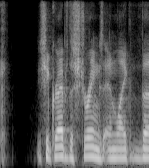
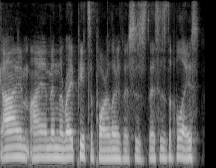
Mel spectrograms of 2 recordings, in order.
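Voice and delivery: usual speaking voice

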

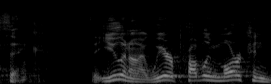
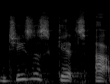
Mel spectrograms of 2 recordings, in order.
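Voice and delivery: ordinary talk

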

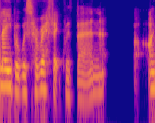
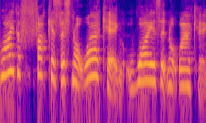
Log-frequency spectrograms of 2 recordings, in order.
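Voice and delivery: mock shrill, high, pitched-up scream; 8 semitones higher than usual. Retelling screaming at the midwife during labour: imitating her own screaming. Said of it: "I was screaming at the midwife".

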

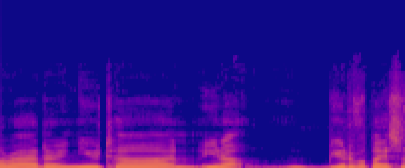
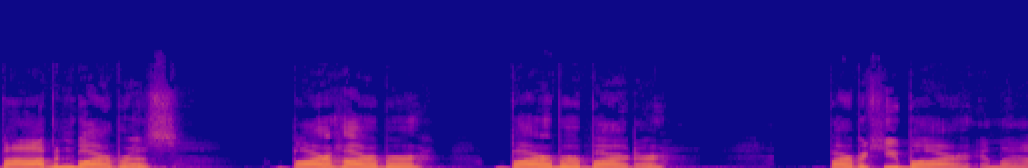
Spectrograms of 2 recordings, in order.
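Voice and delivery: slow, careful, deliberate word-by-word delivery. Repeating a fake page name, saying it slower so listeners understand. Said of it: "I'll say it slower so we can understand what it says".

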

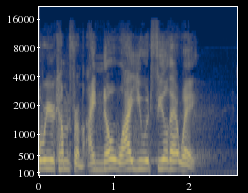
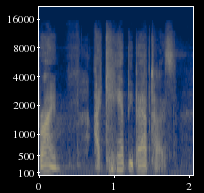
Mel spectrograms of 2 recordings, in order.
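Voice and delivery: put-on breathy near-whisper through crying; 7 semitones lower, 12 dB quieter than usual. Speaker retells a woman who came up right after the service, imitating a woman crying. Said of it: "and she's crying".

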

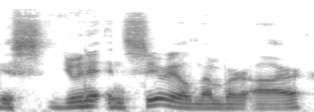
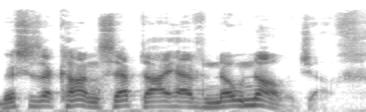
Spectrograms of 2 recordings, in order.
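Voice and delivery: loud booming voice, louder and higher; 2 semitones higher than usual. Asked to use an inside voice, a character answers in a loud booming voice. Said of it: "maybe take it down a notch".

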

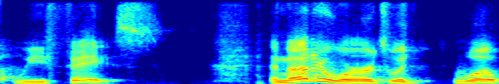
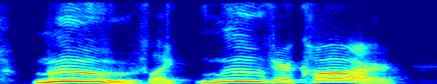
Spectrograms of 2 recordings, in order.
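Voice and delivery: slow, high, drawn-out yell, climbing in pitch; 7 semitones higher than usual. Retelling how a driver yelled at the cars: imitating someone yelling.

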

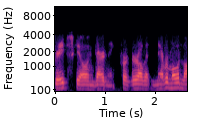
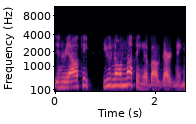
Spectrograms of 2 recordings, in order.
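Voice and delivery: put-on slightly broken English, pitched higher; 4 semitones higher than usual. Quoting what a woman told him, imitating her slightly broken english. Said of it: "in her little broken English a little bit".

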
